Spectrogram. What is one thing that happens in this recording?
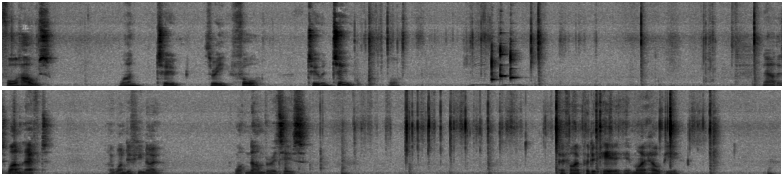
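Plastic pieces click softly as they are handled and set down on a table.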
